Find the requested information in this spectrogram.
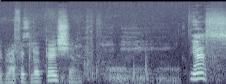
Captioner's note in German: spanisch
